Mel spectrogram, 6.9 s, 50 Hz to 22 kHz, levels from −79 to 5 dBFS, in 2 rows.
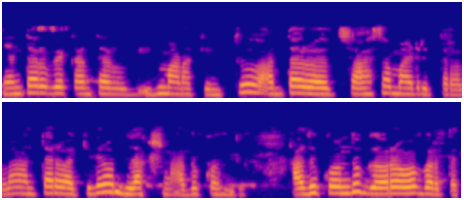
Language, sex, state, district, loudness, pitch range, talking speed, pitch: Kannada, female, Karnataka, Bellary, -16 LUFS, 235-275 Hz, 130 wpm, 245 Hz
